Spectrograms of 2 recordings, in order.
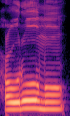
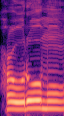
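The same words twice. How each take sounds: The two takes are said the same way.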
